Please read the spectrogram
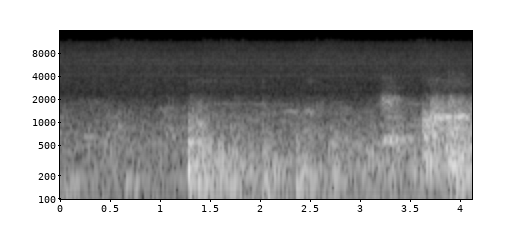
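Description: Bowling ball landing on the lane with a thud about a second in and rolling, then crashing into the pins near the end.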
